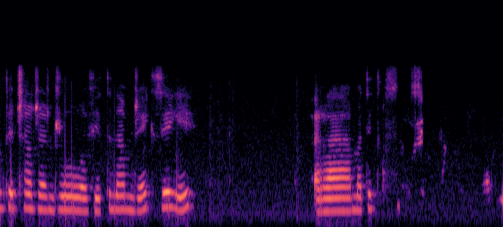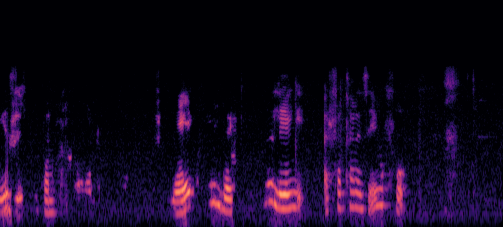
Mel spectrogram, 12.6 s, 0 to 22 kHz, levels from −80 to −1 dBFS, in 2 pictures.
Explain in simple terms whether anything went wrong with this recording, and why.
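From about 4.95 to 9.78 s the talker's voice keeps dipping and fading out in pieces. That's speech suppressed in double talk, likely an echo canceller turning everything down while both sides spoke. Short scraps of the other side's voice leaking through pop up at 6.4, 7.0, 7.84, 8.23 and 9.17 s, likely the faint leftovers of the loudspeaker echo that wasn't fully removed.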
